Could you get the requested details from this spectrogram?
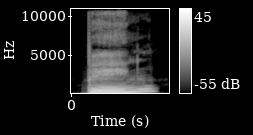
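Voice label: "bin", Mandarin Chinese, tone 2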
